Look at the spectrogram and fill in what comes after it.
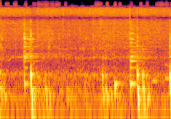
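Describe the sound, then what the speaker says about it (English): Stirring and scraping eggs in a hot pan over a steady sizzle, with a few sharp utensil knocks on the pan's surface. "And then we're starting to sizzle in here."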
